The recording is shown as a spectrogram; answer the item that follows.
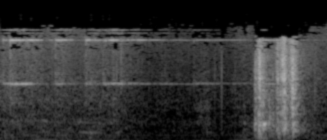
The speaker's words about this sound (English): It's this door here. Just ring the bell.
